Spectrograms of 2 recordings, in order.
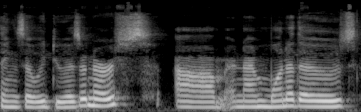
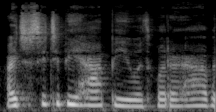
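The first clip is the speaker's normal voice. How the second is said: ordinary talk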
